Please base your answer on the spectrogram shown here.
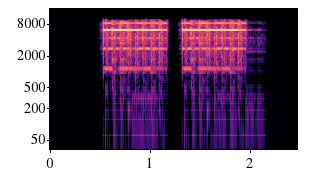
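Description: Two bright electronic tones from a synthesizer app played on a phone, each held for under a second with a short gap between, ringing and bell-like, followed by a brief fading tail, alone and close.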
